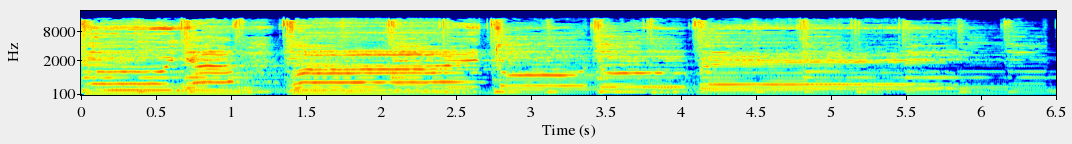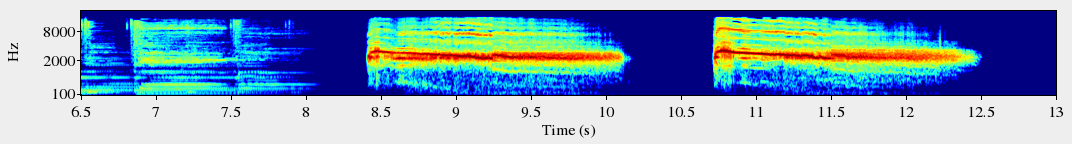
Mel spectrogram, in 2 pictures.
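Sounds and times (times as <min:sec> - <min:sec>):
acoustic guitar music: 0:00.0 - 0:08.1
bird of prey screaming: 0:08.4 - 0:12.6.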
